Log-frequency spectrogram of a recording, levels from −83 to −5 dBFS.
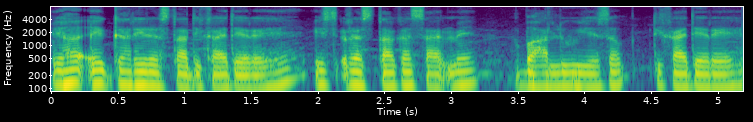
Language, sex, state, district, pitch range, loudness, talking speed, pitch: Hindi, male, Arunachal Pradesh, Papum Pare, 110-125 Hz, -16 LUFS, 230 wpm, 115 Hz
